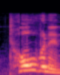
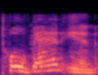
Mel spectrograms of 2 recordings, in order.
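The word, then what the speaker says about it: Tolvanen: Ellie Tovanen, yes, Cassie Campbell, that's Ellie Tovanen, not Tovanin, or however you said it wrong.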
